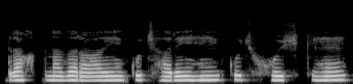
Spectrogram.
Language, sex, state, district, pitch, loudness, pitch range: Hindi, female, Delhi, New Delhi, 195 Hz, -16 LUFS, 195-200 Hz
